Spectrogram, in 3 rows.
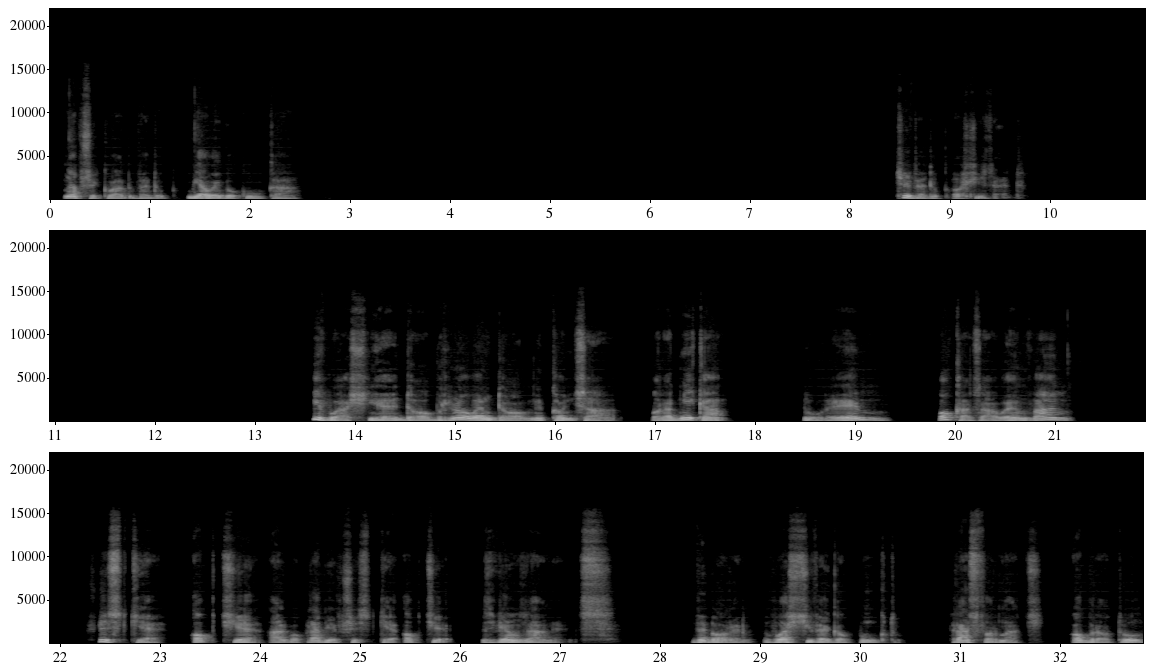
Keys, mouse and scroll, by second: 1.4-2.7 drag, 3.6 ctrl+z, 6.5-8.1 drag, 10.5 ctrl+z, 21.1-29.9 drag.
